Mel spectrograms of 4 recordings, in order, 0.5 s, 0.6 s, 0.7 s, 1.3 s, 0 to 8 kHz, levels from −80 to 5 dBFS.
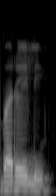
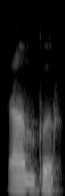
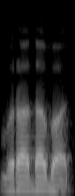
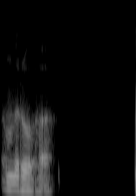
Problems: none marked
